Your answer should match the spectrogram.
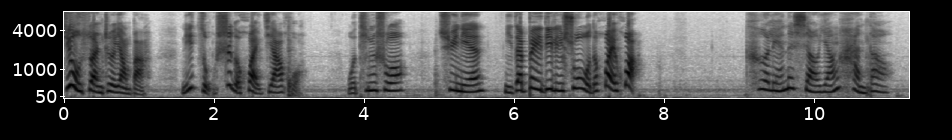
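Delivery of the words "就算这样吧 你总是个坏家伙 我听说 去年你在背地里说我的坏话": hostile, bullying, fierce, blustering wolf voice. Narrator reads the wolf's line to the lamb, fierce and aggressive. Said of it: "狼气势汹汹地说".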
